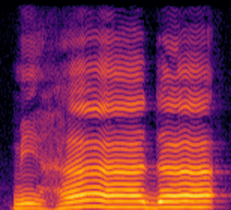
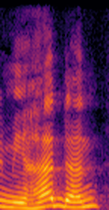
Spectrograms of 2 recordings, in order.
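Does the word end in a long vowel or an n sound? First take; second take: long vowel; n sound. First: The word ends with a long a vowel. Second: The word ends with a short a and n. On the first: This is how it is read when stopping. "An menjadi bacaan panjang" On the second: This is the written form with tanwin. "di tulisannya mihadan"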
